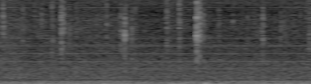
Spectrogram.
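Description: Laptop keyboard being typed on, a scattering of light key clicks as a line of code is entered, over a steady low hum.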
